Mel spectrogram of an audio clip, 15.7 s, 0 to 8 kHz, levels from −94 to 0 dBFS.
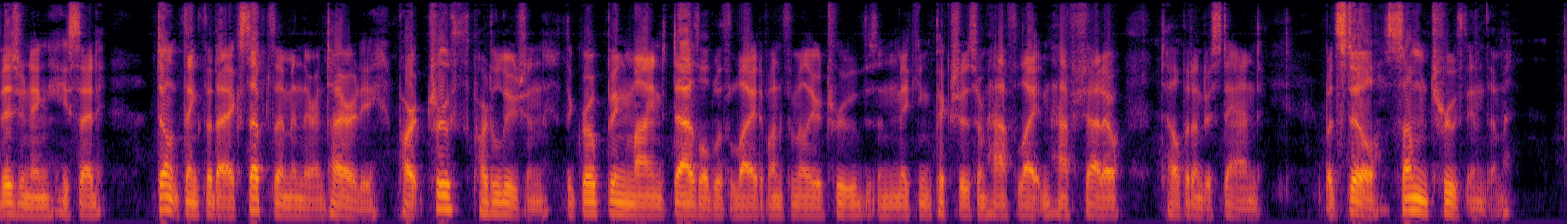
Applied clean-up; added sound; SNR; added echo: none; none; none; none.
